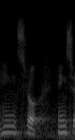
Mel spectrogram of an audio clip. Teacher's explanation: র টা বেশি উচ্চারণ হচ্ছে স টা পাতলা ভাবে উচ্চারণ হচ্ছে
